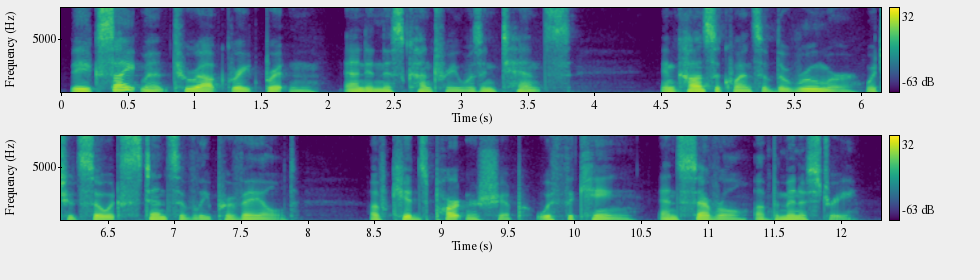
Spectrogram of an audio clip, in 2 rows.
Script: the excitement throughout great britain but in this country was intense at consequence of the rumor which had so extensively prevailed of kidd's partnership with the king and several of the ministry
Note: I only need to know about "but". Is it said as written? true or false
false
